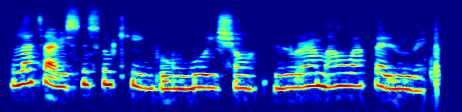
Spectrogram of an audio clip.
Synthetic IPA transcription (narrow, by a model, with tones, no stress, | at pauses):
la˦tʰa˦˨ɾi˧sũ˦sũ˦kʰi˦˨ɡ͡bo˨ŋ̩˨ɡ͡bo˧i˧˨ʃɔ̃˧i˨lo˨˧˦ɾa˦mãː˦n̩˦wa˦k͡pɛ˦˨lu˨˦i˦˨ɾɛ˨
